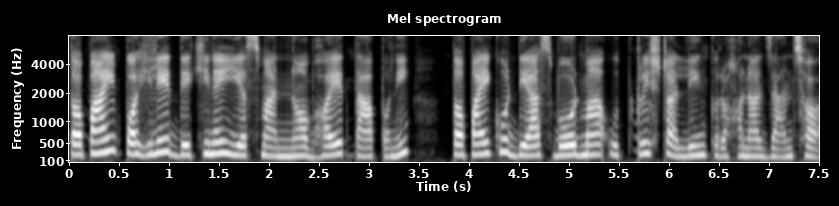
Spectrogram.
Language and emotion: Nepali, neutral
